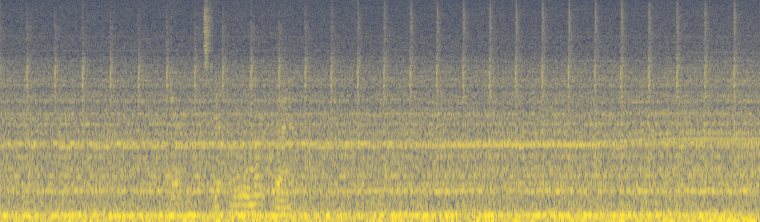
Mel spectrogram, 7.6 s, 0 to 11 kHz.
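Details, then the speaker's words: Portable diesel heater running on high inside a Clam X-500 insulated tent, about 45° outside: steady fan and combustion roar with quick even fuel-pump tick; quiet once fully ramped up, clean, no smoke, normal running. "once it fully ramps up I think it fights down even more nice and clean no B smk pretty quiet too"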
